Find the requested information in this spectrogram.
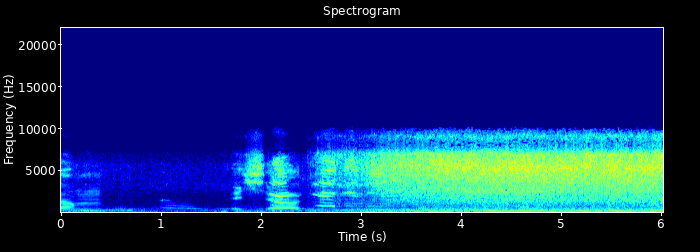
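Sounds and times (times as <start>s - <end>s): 
speech: 1.8s - 4.0s
automatic car wash machinery rumble: 1.8s - 6.0s
spraying water in an automatic car wash: 2.8s - 6.0s.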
